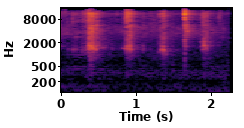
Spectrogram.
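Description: Crisp fried poha kurkure sticks snapped between the fingers, four short, sharp cracks about half a second apart: the sound of a snack fried fully crisp.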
